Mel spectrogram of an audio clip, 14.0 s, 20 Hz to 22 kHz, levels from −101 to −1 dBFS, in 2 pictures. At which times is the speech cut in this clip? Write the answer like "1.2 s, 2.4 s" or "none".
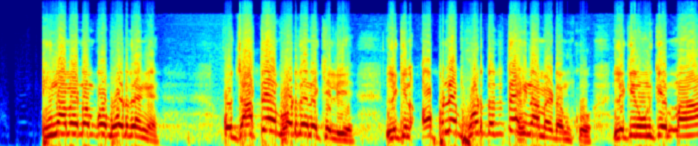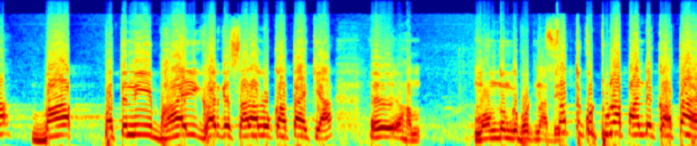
12.5 s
